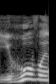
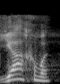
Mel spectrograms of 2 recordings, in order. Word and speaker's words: Яхве: читается, и, в принципе, некоторые кажут, что это слово ранее перекладали як Єгова оно гучить, зараз навукоўцы, біблісты кажут, что оно правильно гучить Яхве, але ніхто не ведае, як оно гучить.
